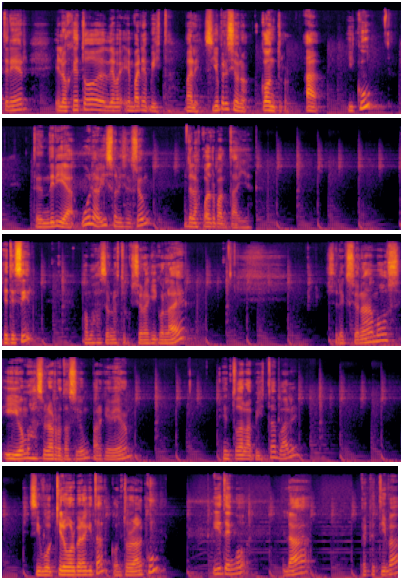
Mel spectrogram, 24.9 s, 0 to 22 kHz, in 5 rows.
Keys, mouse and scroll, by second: 4.5 ctrl+alt+q, 8.3 right click, 10.7 right click, 12.1 e, 13.8 a, 15.8 r, 20.2 scroll down 2, 21.8 ctrl+alt+q, 22.7 scroll up 2, 23.1-23.6 scroll down 2, 23.4 scroll up 1, 23.6 shift+middle click, 24.4-24.9 scroll down 2.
